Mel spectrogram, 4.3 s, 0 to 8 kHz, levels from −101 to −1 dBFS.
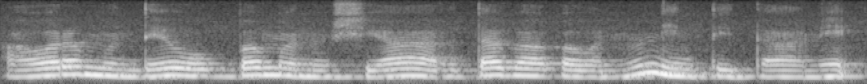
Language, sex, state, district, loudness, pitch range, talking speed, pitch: Kannada, female, Karnataka, Bangalore, -15 LUFS, 190-220 Hz, 95 wpm, 200 Hz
